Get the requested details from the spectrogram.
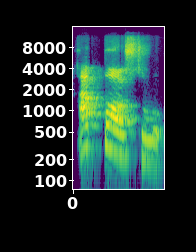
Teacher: o pós é o mais forte e o ó é acompanhado por acento agudo.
